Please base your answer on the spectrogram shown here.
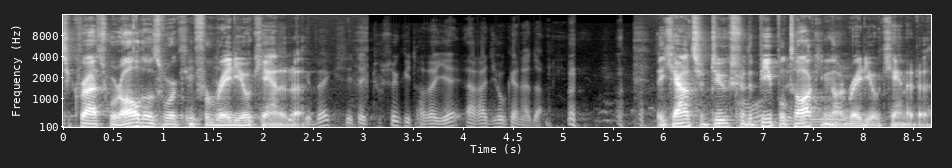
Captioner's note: laughs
